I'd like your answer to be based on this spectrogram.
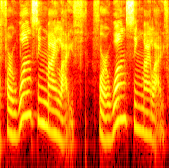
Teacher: Once in, você já junta o C de once em E de in.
